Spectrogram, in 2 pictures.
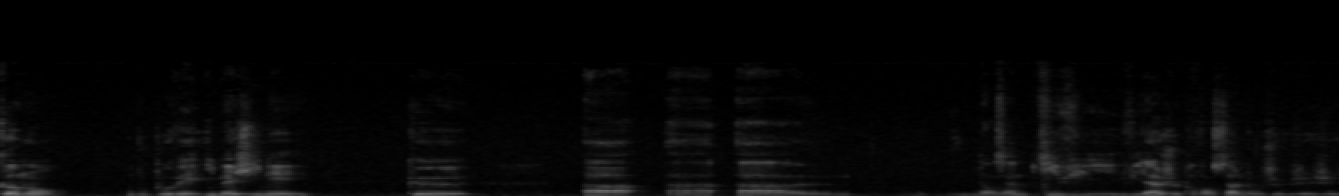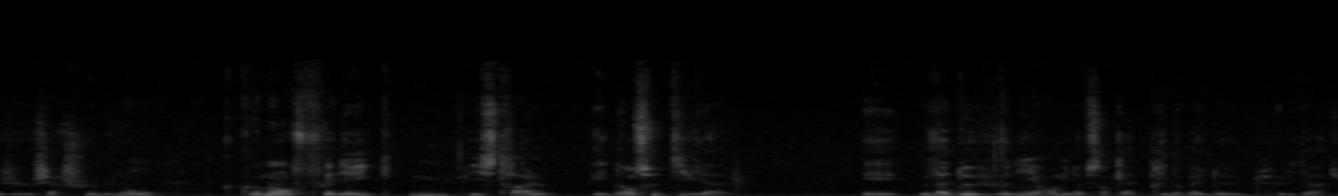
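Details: Adult male publisher with self-reported stuttering; he says it sometimes blocks his speech, especially when emotion is strong. Finding: stuttering.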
